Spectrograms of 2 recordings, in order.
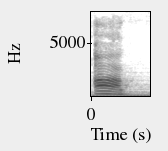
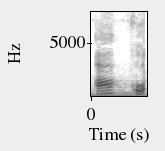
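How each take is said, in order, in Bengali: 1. শেষ ব্যঞ্জনটি ঝাঁকুনি ছাড়াই সাধারণভাবে থেমে যায়। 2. শেষ ব্যঞ্জনটি প্রতিধ্বনিত ঝাঁকুনি দিয়ে ছেড়ে দেওয়া হয়। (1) "এটা যদি সাধারণভাবে পড়া হতো" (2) "এটা কল করা করে পড়তে হচ্ছে"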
